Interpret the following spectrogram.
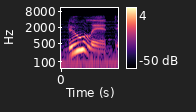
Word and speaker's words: Newland: right before new duelin newland as we learned is the pronunciation from one of the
